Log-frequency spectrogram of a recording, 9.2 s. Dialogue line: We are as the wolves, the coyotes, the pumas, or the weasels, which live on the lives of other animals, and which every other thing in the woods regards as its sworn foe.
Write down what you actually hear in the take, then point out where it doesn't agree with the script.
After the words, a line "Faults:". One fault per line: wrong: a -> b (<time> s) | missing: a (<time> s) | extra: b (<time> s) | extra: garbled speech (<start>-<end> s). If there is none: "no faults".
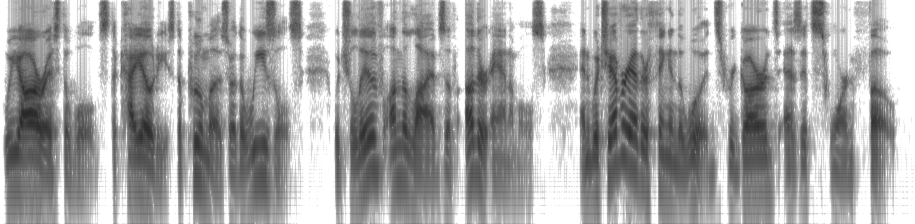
We are as the wolves, the coyotes, the pumas, or the weasels, which live on the lives of other animals, and which every other thing in the woods regards as its sworn foe.
Faults:
no faults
